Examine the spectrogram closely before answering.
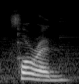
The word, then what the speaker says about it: foreign: Letter G is silent when it comes before an N at the end of a word, like in sign, design, campaign, foreign.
